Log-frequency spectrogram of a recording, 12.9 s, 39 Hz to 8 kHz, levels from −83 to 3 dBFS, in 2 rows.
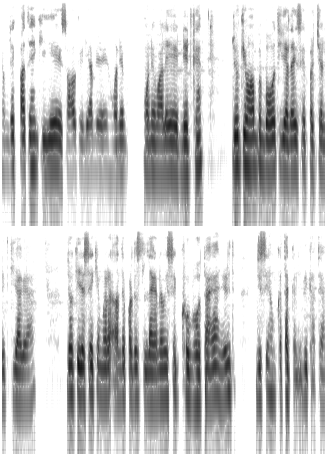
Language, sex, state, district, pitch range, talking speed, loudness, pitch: Hindi, male, Chhattisgarh, Korba, 140-160 Hz, 200 wpm, -18 LUFS, 150 Hz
